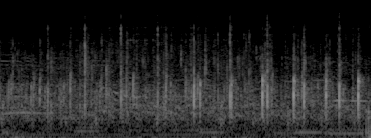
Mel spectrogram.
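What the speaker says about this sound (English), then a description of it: "a nice round of applause there for the injured player" Spectators at a Friday night high school football game clap for an injured player, a faint, scattered ripple of applause that picks up into sharper claps toward the end.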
